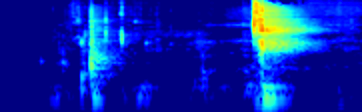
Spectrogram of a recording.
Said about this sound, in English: Just pop the top on a Busch Light, man. Did you you drinking another pumpkin ale? I heard you pop something a little earlier. Nope, Busch Light.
